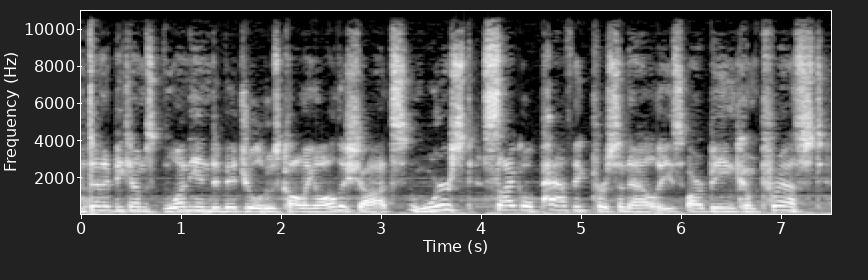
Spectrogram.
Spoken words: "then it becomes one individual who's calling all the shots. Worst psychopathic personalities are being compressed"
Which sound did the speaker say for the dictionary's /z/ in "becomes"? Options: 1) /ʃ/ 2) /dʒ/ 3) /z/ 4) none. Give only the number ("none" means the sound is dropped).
3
